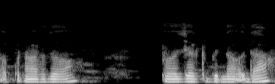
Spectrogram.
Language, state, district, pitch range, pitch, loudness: Santali, Jharkhand, Sahebganj, 120-145 Hz, 130 Hz, -15 LUFS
